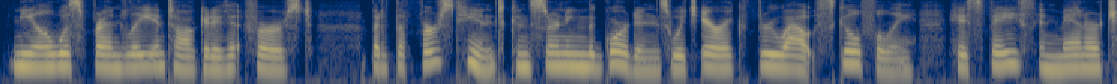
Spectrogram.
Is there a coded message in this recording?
No, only speech in English.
